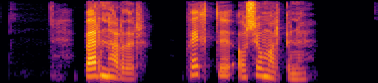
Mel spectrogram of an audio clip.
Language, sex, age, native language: Icelandic, female, 40-49, Icelandic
